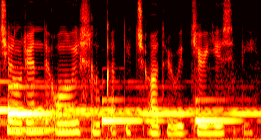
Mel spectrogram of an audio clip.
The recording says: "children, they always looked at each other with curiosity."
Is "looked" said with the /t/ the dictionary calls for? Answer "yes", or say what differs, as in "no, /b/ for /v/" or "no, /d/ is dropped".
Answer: no, /t/ is dropped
